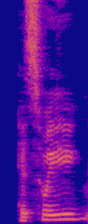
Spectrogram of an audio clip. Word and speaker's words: Hisui: I like that it comes from a cool Pokemon, though I also appreciate that it only comes from Scyther in the Hisui region. Is that how you say it? – Yeah, in the past.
